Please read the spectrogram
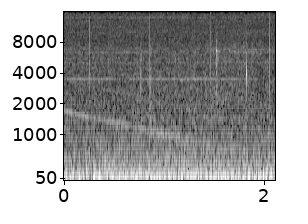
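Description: Near silence, with a faint thin tone gliding steadily down in pitch that fades out about a second in, and a few faint ticks.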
